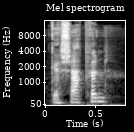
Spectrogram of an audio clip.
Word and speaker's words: Gachapon: Gachapon? – Gachapon.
